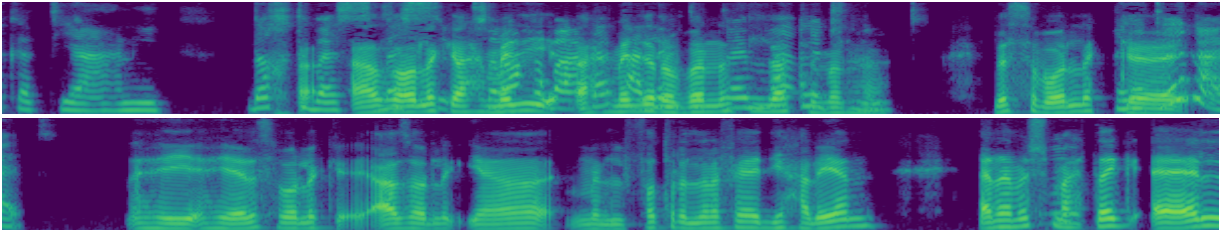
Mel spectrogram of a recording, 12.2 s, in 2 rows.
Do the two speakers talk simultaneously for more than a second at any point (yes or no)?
yes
